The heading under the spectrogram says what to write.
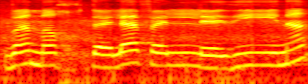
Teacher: نہ تو ہم واؤ کو لمبا کر سکتے ہیں، نہ ہم میم کو لمبا کر سکتے ہیں، اور نہ ہی ہم تا لام فا کو لمبا کر سکتے ہیں کیونکہ سب کے اوپر زبر ہیں۔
